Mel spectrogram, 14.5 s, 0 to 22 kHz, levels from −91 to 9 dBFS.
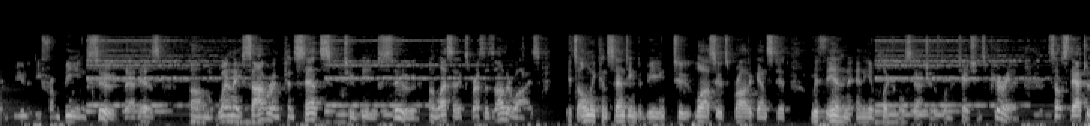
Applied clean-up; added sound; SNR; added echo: classical method spectral subtraction.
